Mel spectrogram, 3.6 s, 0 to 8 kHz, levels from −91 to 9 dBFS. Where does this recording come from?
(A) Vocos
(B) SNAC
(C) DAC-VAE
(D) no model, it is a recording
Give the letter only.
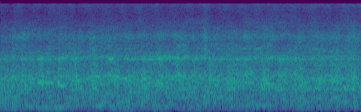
B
